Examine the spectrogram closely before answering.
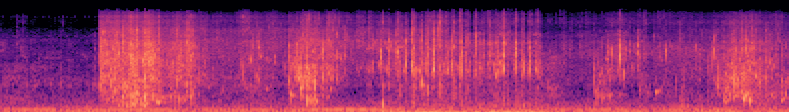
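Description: Water splashing and trickling in irregular bursts, loudest over a few seconds about a second in, with a shorter splash near the end.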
